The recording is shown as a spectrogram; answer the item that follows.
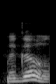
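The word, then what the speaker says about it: McGough: Magoo, like Mr. Magoo.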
